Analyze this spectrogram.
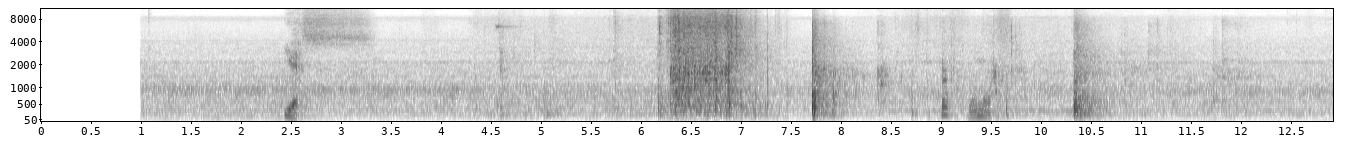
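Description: A case taping machine runs with a mechanical hum and clatter.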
